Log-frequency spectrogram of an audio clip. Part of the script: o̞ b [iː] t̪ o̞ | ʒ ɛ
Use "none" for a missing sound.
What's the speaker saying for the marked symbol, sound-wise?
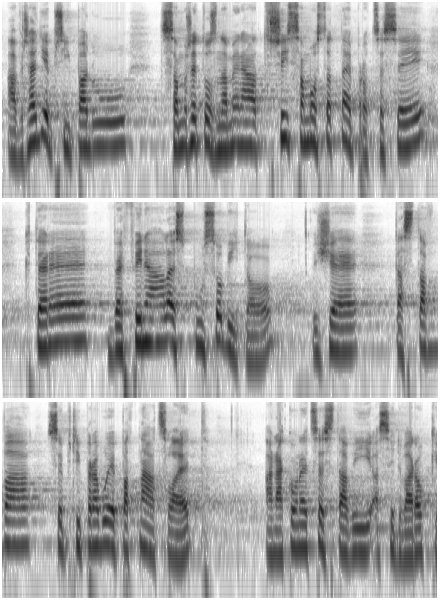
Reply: iː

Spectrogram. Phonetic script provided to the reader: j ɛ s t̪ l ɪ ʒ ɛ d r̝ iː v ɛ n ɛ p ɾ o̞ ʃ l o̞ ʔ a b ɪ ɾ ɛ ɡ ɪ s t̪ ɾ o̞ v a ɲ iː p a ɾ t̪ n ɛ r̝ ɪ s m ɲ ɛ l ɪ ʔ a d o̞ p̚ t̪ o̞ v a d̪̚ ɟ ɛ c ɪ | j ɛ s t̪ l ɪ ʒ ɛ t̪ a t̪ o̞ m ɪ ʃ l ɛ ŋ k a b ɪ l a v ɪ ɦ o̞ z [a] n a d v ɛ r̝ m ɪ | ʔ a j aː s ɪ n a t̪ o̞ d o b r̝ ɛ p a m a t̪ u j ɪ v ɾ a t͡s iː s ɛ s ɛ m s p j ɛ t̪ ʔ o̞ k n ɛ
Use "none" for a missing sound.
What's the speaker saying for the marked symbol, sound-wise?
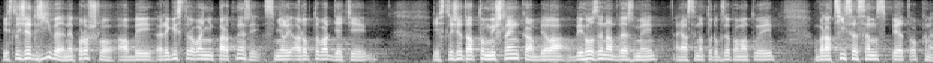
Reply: ɛ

